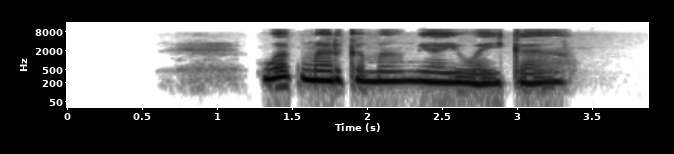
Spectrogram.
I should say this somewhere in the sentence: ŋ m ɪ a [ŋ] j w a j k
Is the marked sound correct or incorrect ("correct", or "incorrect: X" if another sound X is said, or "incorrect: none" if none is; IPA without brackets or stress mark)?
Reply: incorrect: none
